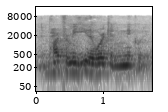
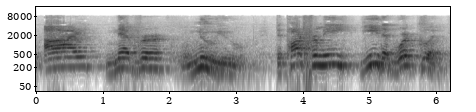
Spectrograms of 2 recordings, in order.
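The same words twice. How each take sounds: First: Low, firm reading of the real verse; correct version. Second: Slow deliberate misquote; wrong version. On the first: Preacher correcting his misquote with the real words. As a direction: drop low and set the record straight. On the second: Preacher slowly misquoting the verse to test the church. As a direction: drag it out slowly, as if reading it wrong on purpose. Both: Shown as a demonstration. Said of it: "Is that what he said?".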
